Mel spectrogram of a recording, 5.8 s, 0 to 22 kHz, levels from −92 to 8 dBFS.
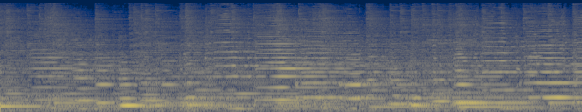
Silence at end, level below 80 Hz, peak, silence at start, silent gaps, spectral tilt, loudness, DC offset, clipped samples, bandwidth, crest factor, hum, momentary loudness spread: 0 s; -46 dBFS; -8 dBFS; 0 s; none; -5 dB/octave; -23 LUFS; under 0.1%; under 0.1%; 19.5 kHz; 16 dB; none; 7 LU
